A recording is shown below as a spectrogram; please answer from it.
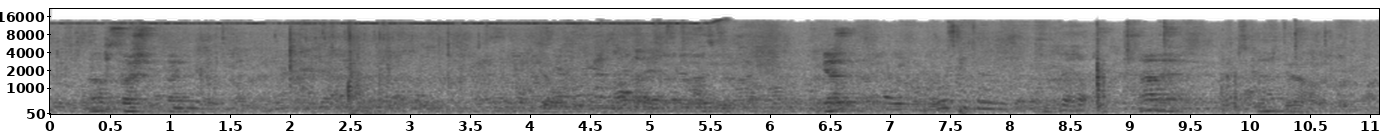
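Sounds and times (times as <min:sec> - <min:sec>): murmur of voices: 0:00.0 - 0:11.0.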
